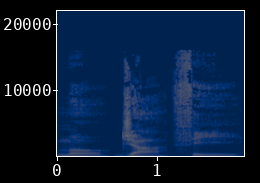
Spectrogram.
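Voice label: "mojathi", concatenated syllables; Affixing experiment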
